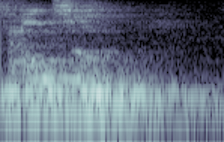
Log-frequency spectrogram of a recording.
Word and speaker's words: Falzone: My last name is Falzone, which rhymes with? Calzone.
